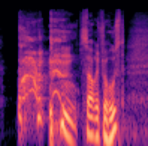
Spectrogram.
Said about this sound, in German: Sorry für Hust. Anyway, das tut mir echt leid mit dem Husten. Ich glaube, das ist ätzend, wenn man einen Podcast hört, aber es kommt einfach irgendwie. Aber ich bin noch so in den letzten Zügen. Also sorry dafür.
